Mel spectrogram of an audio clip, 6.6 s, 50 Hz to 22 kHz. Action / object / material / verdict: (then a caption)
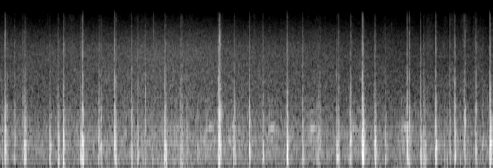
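tap / cardboard box / cardboard / none. A hollow purple and white cardboard teacake box, held at the chest, is tapped with the fingertips of both hands. About thirty quick, dry taps fall in an irregular rhythm, each a short hollow knock centred near 535 Hz with almost no ring, over a faint steady background hiss.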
